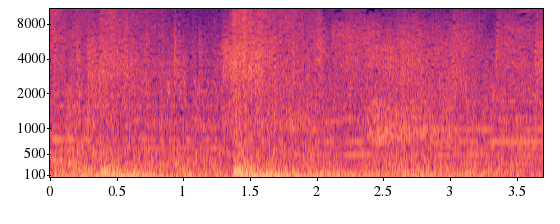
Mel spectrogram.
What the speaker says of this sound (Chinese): 还可以看到他地上那只爆炸箭还爆了一下，还打断我们的投技了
